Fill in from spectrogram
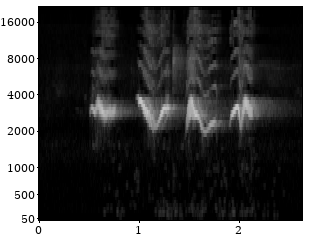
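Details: Scarlet Tanager song from a summer nesting migrant in North Carolina: four hoarse, burry, robin-like phrases about half a second apart, slurring up and down. The buzzy, raspy tone and shorter song set it apart from the Summer Tanager.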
